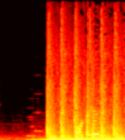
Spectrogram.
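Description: Armored Warfare tank fire bursts in abruptly after near silence, a loud close volley of rapid repeated impacts continuing to the end.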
